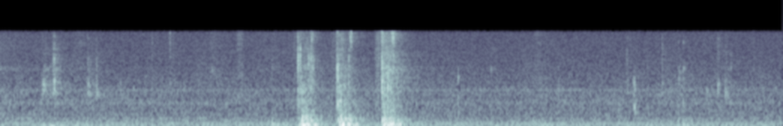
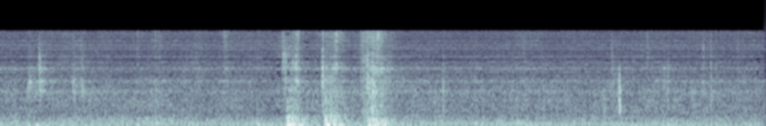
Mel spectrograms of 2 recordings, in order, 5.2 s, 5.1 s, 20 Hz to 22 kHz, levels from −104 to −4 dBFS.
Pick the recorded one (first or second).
first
